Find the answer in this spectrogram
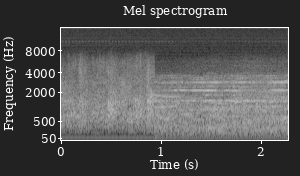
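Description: A Hmong qeej, the bamboo free-reed mouth organ, starts sounding about a second in and holds a steady chord of several reed tones.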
